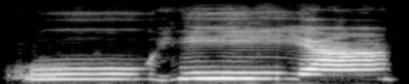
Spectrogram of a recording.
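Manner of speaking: ऊहिया with ऊ held two counts and या quick; very slow held opening vowel; long u held. Shown as a demonstration. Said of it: "इसको हमें टू second पढ़ना है". (ऊ को दो सेकंड खींचें)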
